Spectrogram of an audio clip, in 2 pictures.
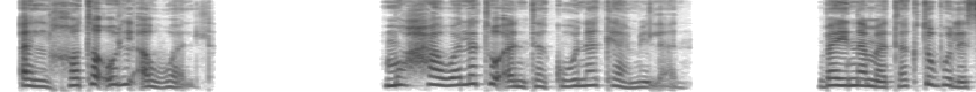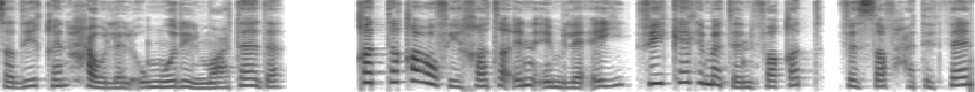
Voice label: كتاب صوتي

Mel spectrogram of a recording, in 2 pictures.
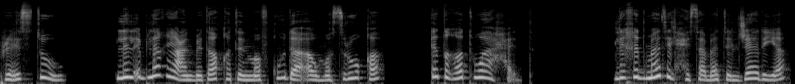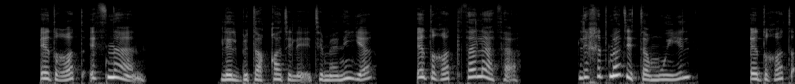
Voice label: IVR الراجحي

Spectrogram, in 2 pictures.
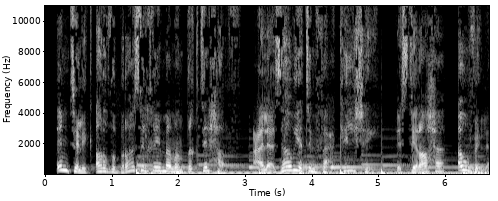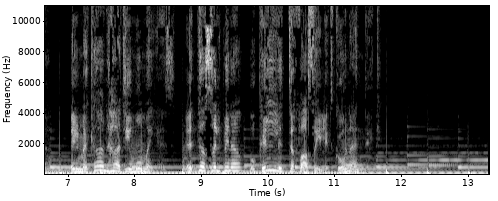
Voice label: عمل اماراتي

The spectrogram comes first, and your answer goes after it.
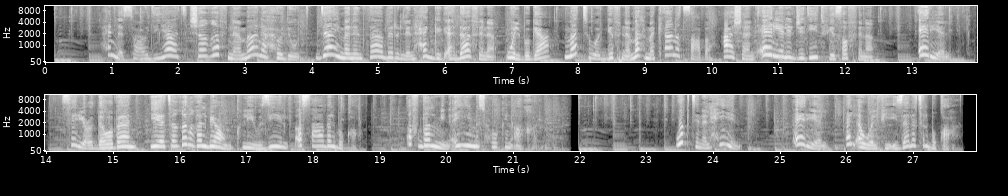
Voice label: إعلان; اريال

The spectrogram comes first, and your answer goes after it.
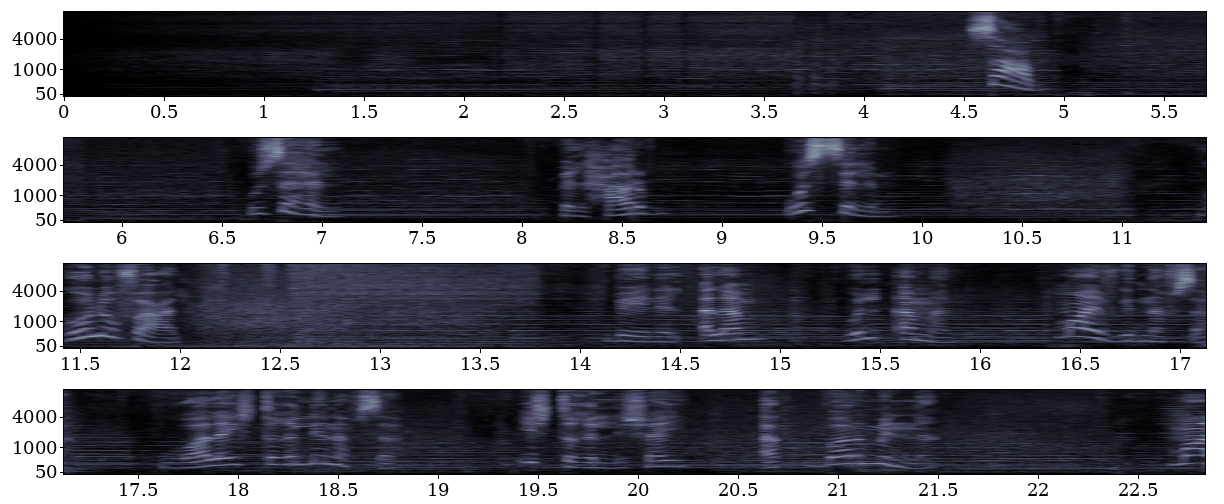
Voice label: اعلان; مرسول

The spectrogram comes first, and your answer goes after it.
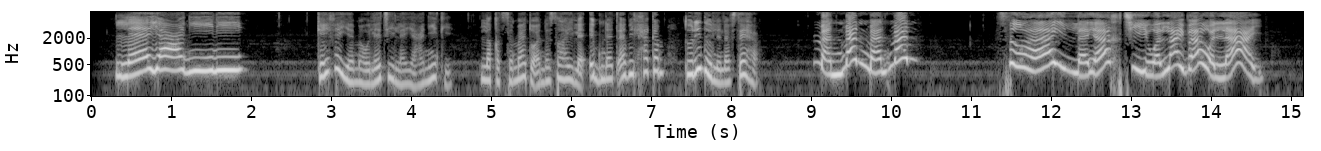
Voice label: دوبلاج

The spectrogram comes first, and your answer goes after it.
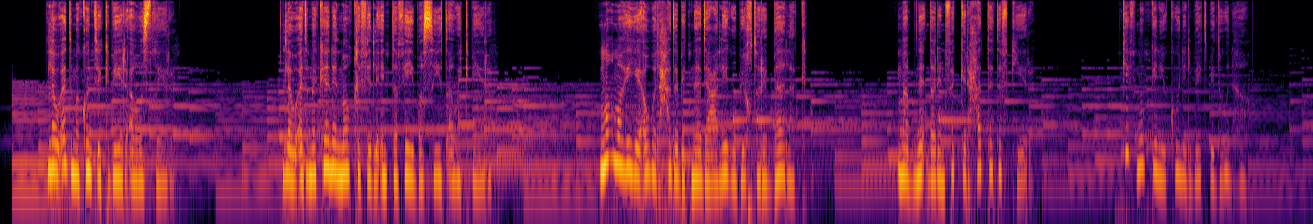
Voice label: عينة أعمال لهجات شامية

